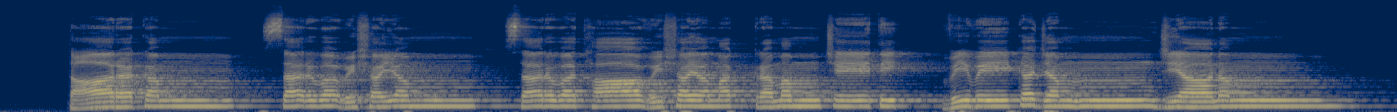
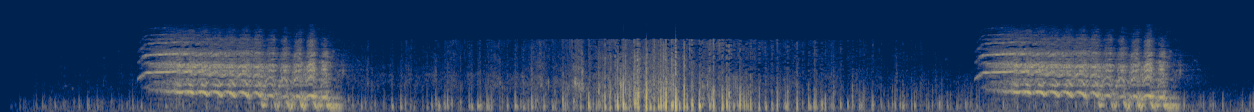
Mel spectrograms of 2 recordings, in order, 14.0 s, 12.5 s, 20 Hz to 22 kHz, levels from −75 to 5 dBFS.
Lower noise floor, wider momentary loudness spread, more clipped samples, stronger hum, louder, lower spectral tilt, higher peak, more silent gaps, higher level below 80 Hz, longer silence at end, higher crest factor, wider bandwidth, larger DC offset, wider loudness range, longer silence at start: first, -63 dBFS vs -50 dBFS; second, 9 LU vs 20 LU; neither; neither; about the same, -21 LUFS vs -20 LUFS; about the same, -5 dB/octave vs -5.5 dB/octave; second, -6 dBFS vs 0 dBFS; neither; second, -56 dBFS vs -46 dBFS; about the same, 0.4 s vs 0.4 s; second, 16 dB vs 24 dB; first, 14.5 kHz vs 10.5 kHz; neither; second, 3 LU vs 6 LU; second, 0.7 s vs 0.85 s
